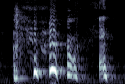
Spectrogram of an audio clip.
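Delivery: loud high laugh; burst of laughter. Real, not acted. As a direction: laugh at yourself. Laughs at own word.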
